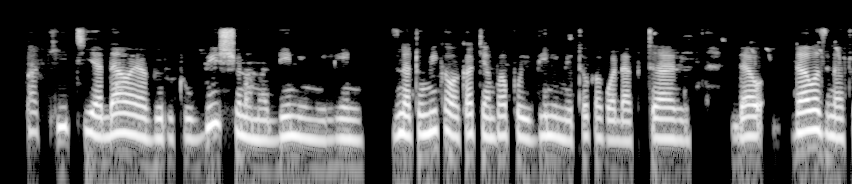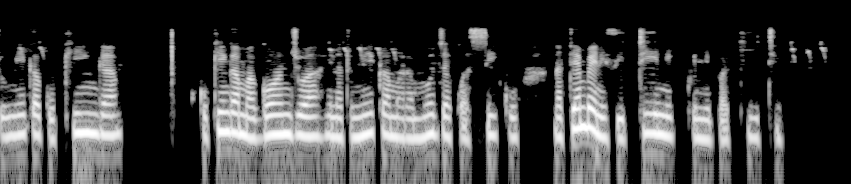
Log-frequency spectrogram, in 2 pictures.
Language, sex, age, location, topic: Swahili, female, 18-24, Kisumu, health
